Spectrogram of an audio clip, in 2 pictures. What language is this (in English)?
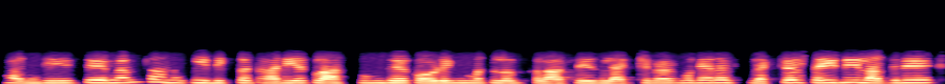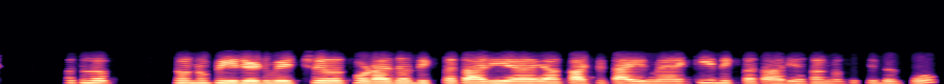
Punjabi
